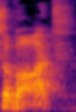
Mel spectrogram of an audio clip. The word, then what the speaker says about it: savate: Well, first off, it's pronounced savate.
